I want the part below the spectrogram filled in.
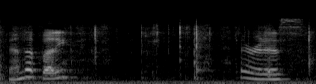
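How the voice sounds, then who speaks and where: A woman's voice: sits high, slow pace, vocal fry, background noise. A woman in her thirties casually hosting a children's craft demonstration, encouraging young viewers with questions. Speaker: children's puppet show host. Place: bedroom at home. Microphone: phone at about arm's length.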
